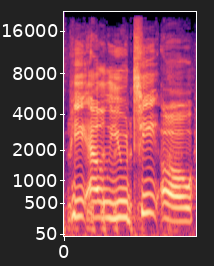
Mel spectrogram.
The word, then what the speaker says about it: Pluto: will have you know there is a T in there. It is Pluto, and I'm the one who's saying it right, and you all are the ones who are saying it wrong.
